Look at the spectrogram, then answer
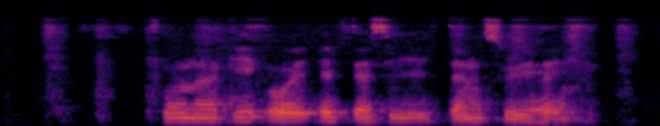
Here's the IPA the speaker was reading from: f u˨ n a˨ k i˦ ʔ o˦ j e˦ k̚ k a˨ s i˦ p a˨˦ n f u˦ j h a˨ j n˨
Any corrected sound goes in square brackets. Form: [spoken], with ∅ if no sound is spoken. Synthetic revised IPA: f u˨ n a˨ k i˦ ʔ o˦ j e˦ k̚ [t] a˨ s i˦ [t] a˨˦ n [s] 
